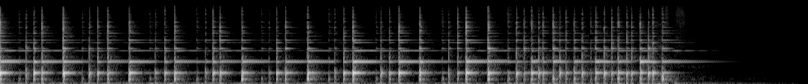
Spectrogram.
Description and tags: Stomping & playing on various pots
